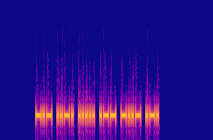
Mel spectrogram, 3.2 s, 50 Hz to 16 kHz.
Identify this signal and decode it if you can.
Morse code, heard as a keyed tone, about 46 wpm, 700 Hz. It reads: KF5WXR
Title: USA Call Signs - 6 Characters - 4x Character Spacing - 45wpm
